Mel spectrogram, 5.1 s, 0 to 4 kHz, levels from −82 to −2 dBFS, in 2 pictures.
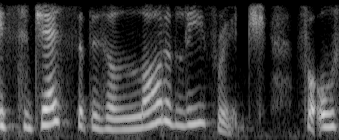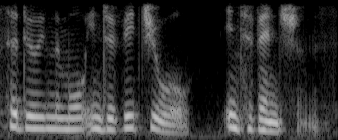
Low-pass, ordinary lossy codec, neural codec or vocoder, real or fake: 3.6 kHz; Opus, 24 kbps; codec, 16 kHz, 0.7 kbps, FocalCodec; fake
